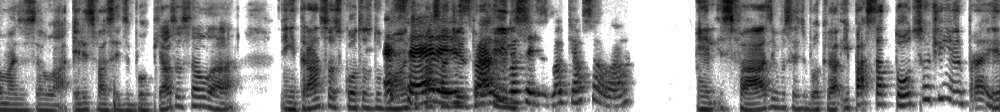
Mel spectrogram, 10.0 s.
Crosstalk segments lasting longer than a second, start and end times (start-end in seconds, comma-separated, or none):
3.8-5.3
